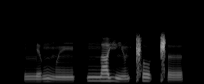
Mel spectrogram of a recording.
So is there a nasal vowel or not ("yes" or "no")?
yes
